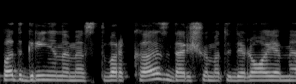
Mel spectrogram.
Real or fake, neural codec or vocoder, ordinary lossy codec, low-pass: real; none; Opus, 24 kbps; 7.2 kHz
